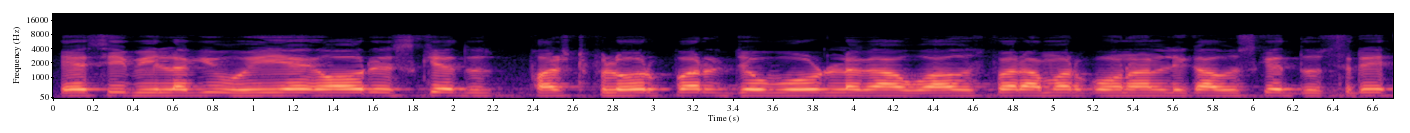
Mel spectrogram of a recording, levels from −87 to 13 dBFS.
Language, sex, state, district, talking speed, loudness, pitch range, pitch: Hindi, male, Bihar, Vaishali, 205 wpm, -14 LUFS, 140-145 Hz, 145 Hz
